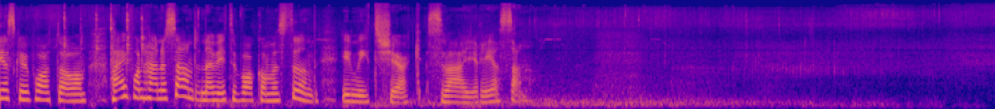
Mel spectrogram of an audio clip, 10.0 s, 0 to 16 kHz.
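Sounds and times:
stew sizzling in a pot: 5.4s - 9.9s.

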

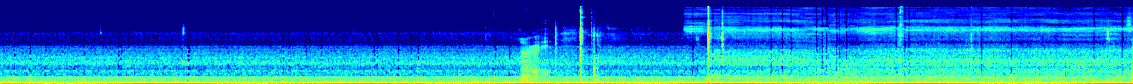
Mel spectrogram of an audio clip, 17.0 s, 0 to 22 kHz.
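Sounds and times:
low steady hum: 0.0s - 17.0s
steady gas hiss: 10.2s - 17.0s
torch igniter click: 10.4s - 11.1s.

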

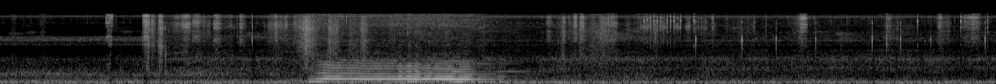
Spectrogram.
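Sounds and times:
faint outdoor background hiss: 0.0s - 9.9s.

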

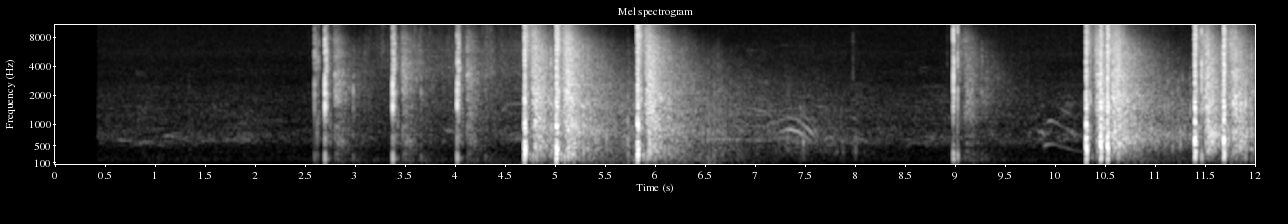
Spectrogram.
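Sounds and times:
fireworks bangs with echo: 2.6s - 8.1s, 9.0s - 9.6s, 10.3s - 12.0s.

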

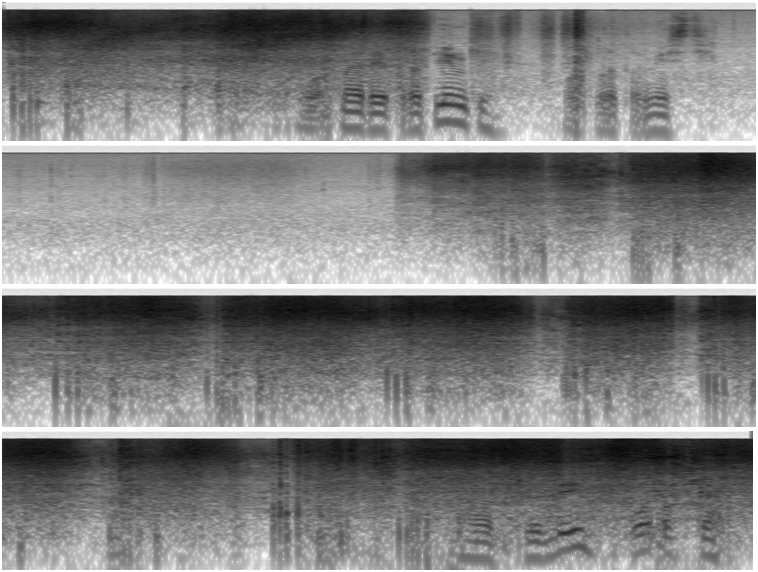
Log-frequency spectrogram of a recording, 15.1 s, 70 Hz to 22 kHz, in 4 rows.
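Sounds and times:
footsteps crunching in snow: 5.8s - 15.0s.

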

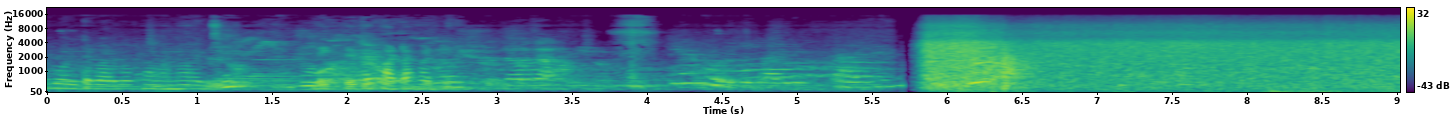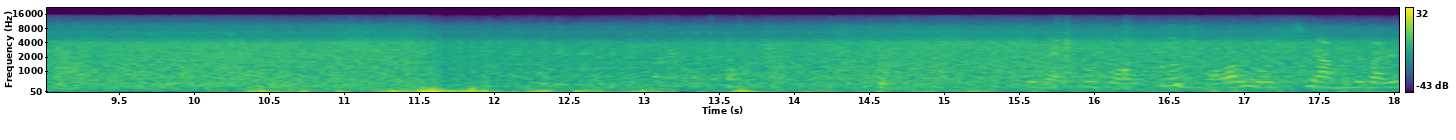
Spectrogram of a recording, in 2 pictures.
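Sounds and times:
storm wind through trees: 5.8s - 18.0s
wind buffeting microphone: 9.9s - 18.0s.

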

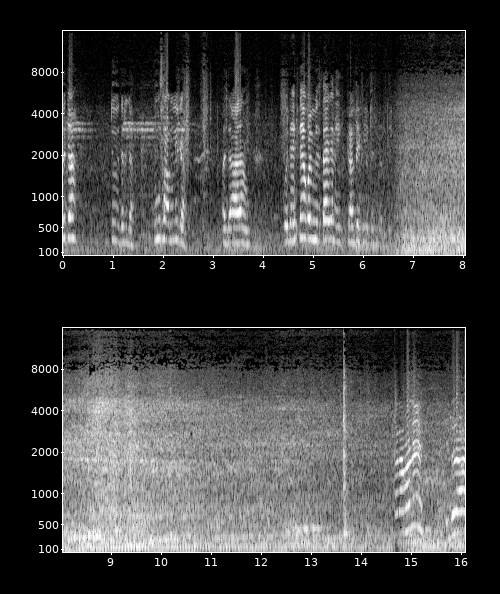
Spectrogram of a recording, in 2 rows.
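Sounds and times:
road traffic noise: 0.0s - 16.0s
vehicle passing: 5.6s - 16.0s.

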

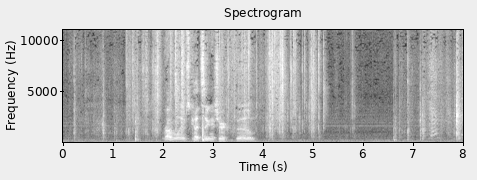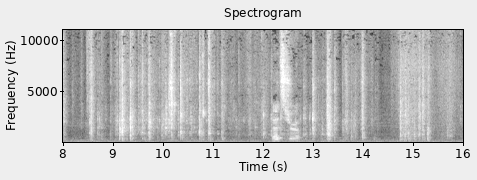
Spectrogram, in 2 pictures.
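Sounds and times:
low steady hum: 0.0s - 16.0s
packaging rustling and crinkling: 0.8s - 5.9s.

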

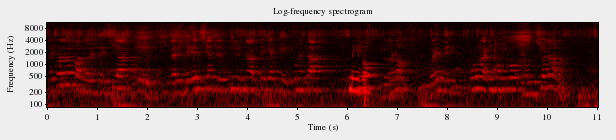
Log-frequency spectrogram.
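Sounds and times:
man lecturing: 0.0s - 5.7s, 6.4s - 10.5s.

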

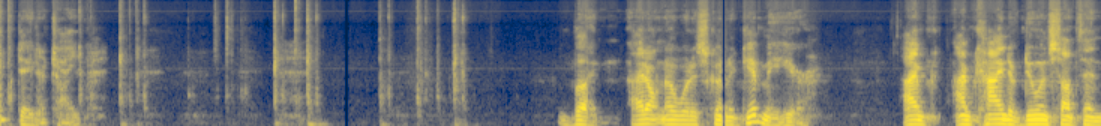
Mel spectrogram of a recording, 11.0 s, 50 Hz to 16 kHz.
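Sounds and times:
computer keyboard typing: 0.0s - 4.8s.

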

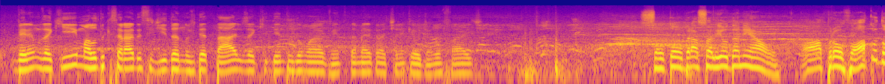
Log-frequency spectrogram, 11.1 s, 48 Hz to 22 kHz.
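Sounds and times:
faint shouting voices: 5.3s - 11.0s.

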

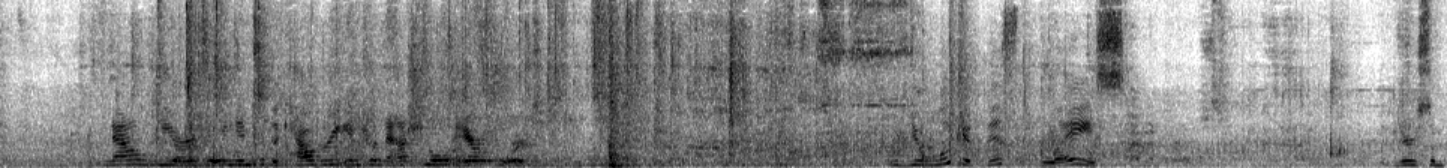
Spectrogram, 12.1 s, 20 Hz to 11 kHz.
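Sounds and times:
busy airport terminal noise: 0.0s - 12.0s.

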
